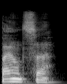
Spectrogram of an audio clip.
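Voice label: "bouncer", British English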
